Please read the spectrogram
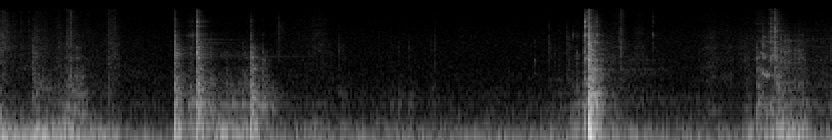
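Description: Steel wrench on the brass flare fitting of a gas supply hose: a low rumble of handling, then a few sharp metallic clicks and clanks as the flare nut is snugged up, the loudest about four seconds in.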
